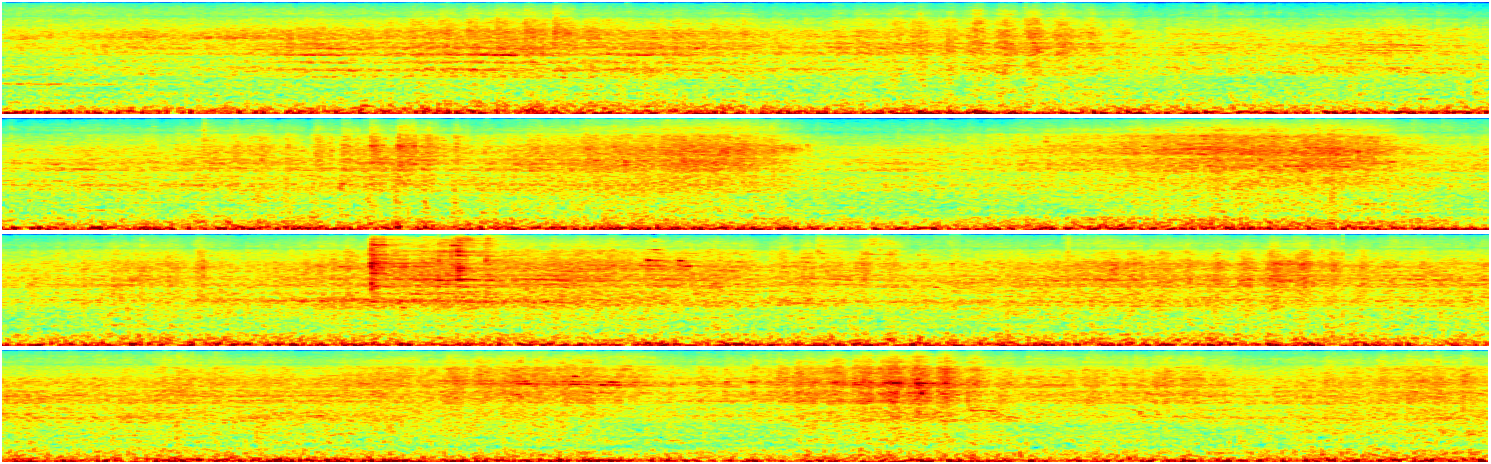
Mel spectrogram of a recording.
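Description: Freight train of hopper and gondola cars rolling past close by: a steady low rumble of steel wheels on rail, with a few sharp clacks in the middle.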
